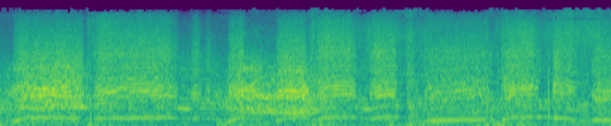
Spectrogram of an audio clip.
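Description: Tyres screech as a car slides sideways.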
